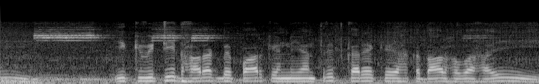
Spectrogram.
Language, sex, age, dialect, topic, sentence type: Magahi, male, 18-24, Central/Standard, banking, statement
